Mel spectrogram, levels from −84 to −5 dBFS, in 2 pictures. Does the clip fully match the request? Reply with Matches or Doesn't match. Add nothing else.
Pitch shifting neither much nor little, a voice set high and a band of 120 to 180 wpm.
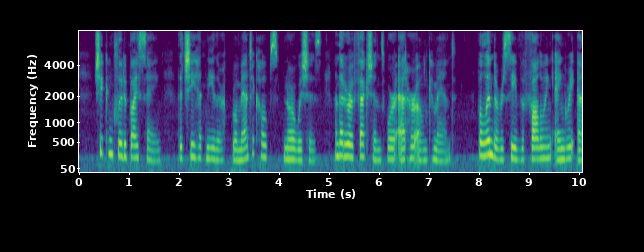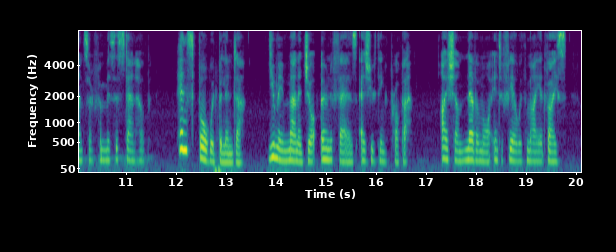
Doesn't match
